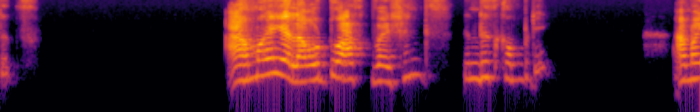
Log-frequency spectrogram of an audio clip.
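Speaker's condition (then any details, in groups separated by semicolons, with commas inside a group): Cerebral palsy; present from birth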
